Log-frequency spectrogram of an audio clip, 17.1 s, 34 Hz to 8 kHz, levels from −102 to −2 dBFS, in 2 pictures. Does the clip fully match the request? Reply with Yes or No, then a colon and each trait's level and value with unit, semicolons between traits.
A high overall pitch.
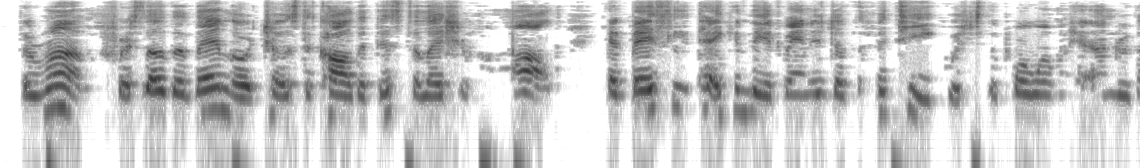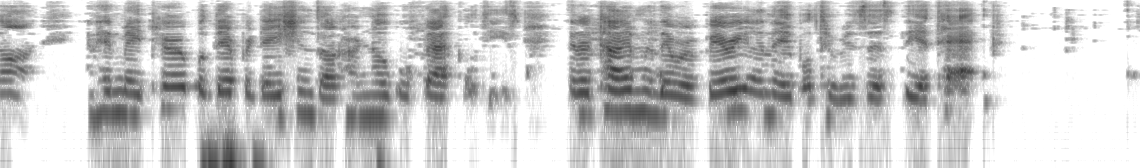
Yes: high, 195 Hz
